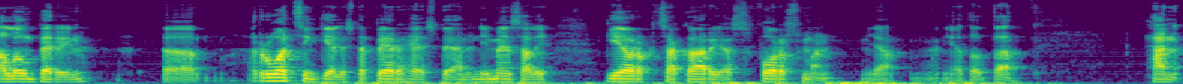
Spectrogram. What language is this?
Finnish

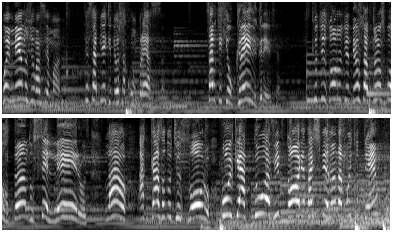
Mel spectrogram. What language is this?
Portuguese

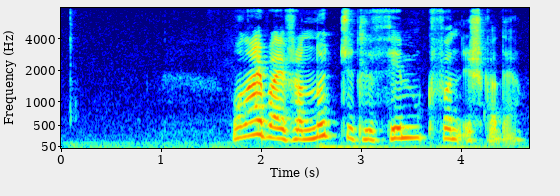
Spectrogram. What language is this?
Faroese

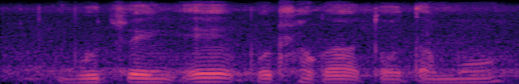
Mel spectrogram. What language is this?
Tswana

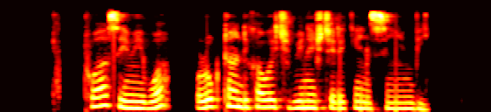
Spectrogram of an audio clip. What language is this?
Ganda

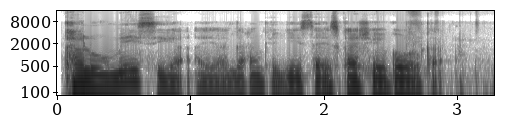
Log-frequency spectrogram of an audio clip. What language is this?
Somali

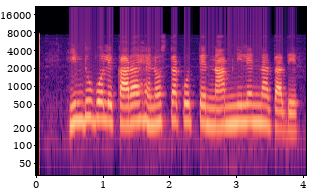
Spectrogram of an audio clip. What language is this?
Bangla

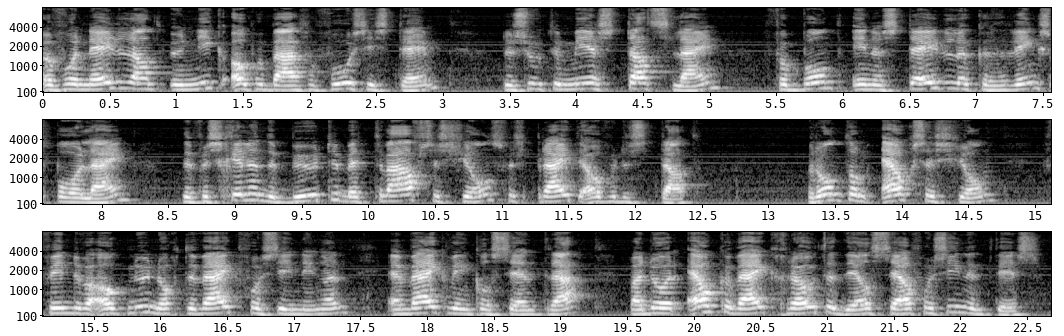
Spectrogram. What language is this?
Dutch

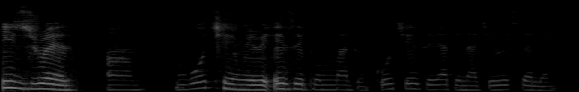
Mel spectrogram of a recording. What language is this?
Igbo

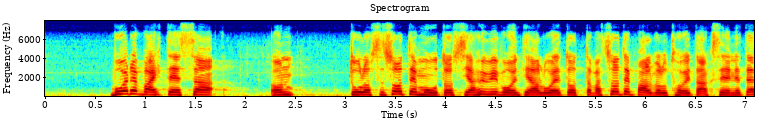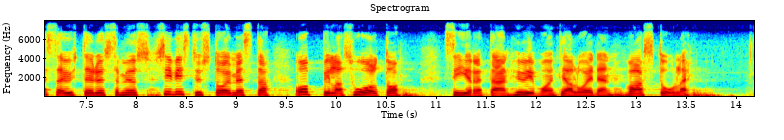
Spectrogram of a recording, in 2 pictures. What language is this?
Finnish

